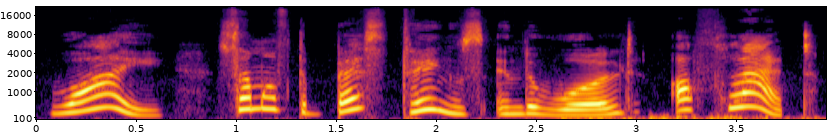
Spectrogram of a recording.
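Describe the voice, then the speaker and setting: Woman doing storybook mom, brisk and motherly, bright high voice. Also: sing-song, dry recording, full character voice. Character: cheerful caring mother.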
